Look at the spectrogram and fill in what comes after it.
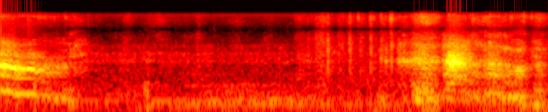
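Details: Patterdale Terriers Jack and Alfie at play, giving a brief whine, then rough growling mixed with a gruff bark near the end over a steady low background hum.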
